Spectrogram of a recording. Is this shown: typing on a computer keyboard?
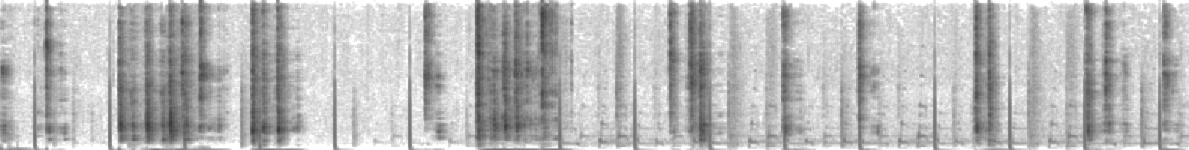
yes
